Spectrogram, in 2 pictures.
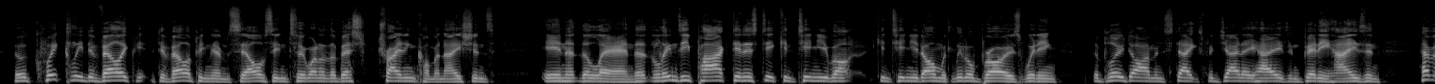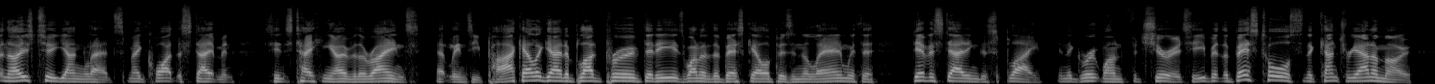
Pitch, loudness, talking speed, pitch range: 150 Hz, -30 LUFS, 180 wpm, 135-160 Hz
